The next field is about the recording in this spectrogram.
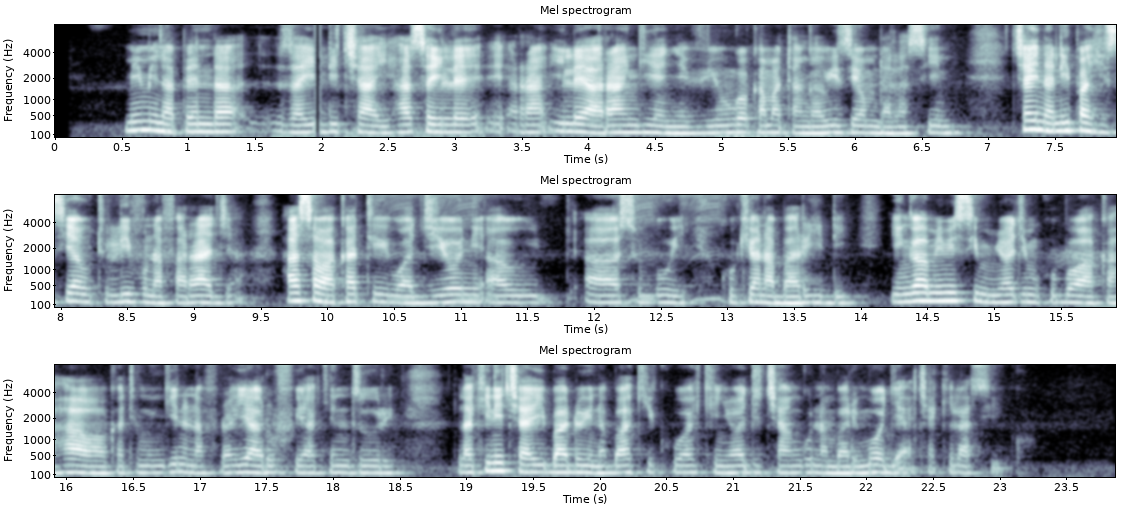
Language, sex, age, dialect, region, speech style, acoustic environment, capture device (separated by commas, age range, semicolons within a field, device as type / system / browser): Swahili, male, 18-24, Kenya - Nairobi Sheng-influenced, Kenya, focused, people talking, mobile / Linux / Chrome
